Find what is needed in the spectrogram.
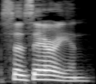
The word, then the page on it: caesarean: American English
